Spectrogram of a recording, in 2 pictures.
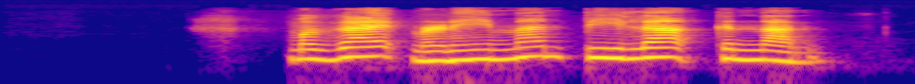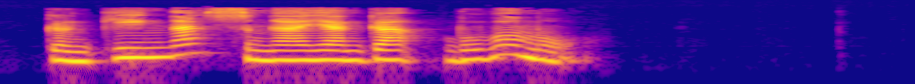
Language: Taroko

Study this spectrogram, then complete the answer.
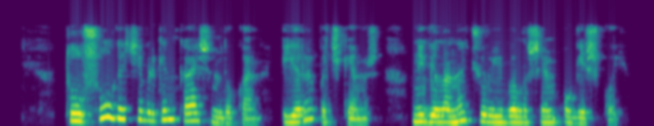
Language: Mari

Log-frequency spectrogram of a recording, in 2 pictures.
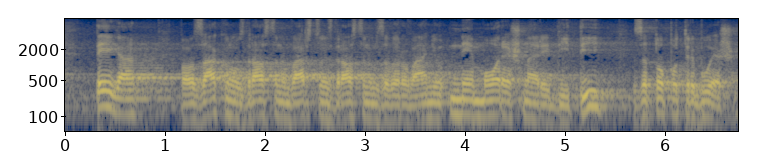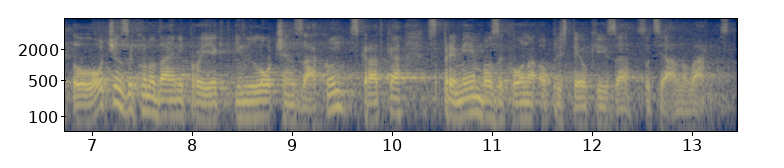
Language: Slovenian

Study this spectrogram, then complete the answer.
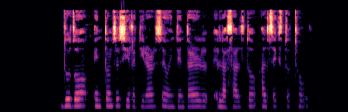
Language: Spanish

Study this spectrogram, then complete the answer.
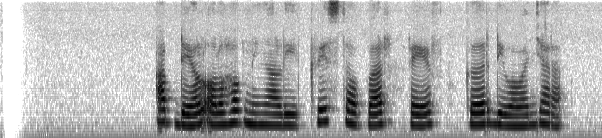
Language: Sundanese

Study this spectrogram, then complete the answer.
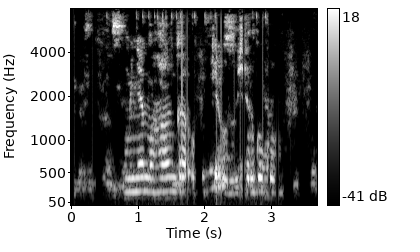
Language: Kinyarwanda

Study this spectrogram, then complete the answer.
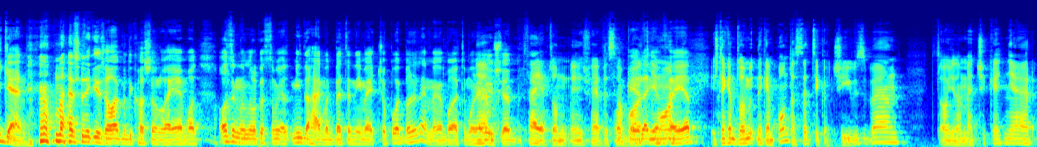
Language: Hungarian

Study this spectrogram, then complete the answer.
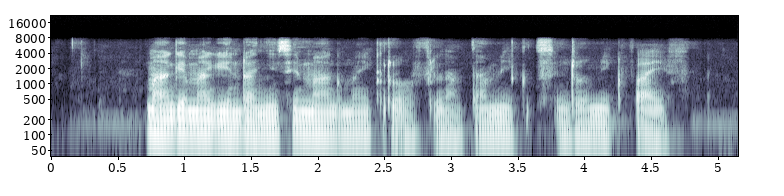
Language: Luo (Kenya and Tanzania)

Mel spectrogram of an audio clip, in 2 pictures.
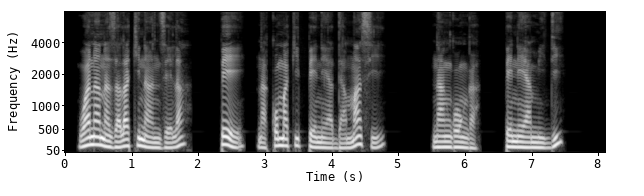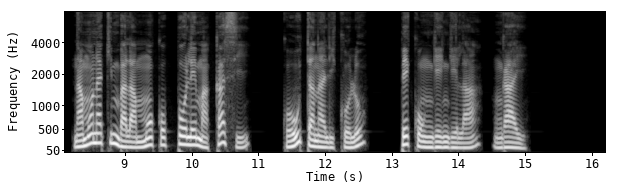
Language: Lingala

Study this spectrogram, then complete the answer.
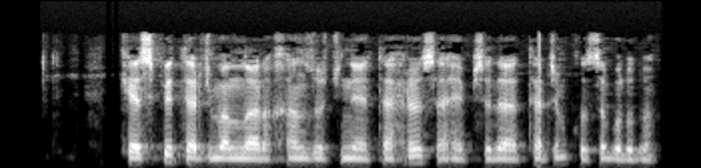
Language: Uyghur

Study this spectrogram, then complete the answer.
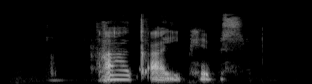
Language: Georgian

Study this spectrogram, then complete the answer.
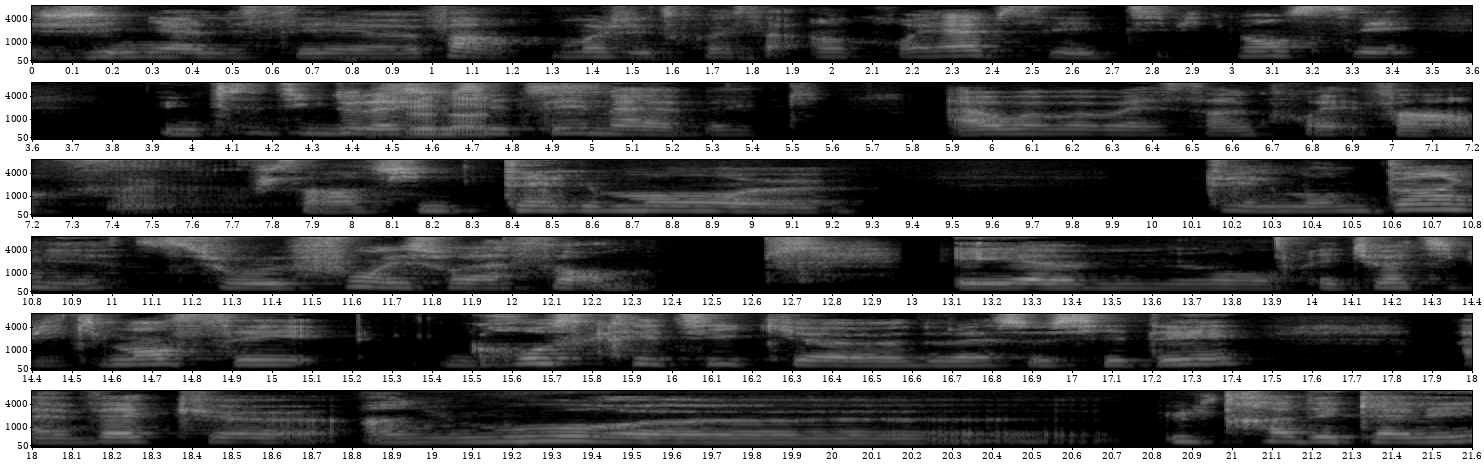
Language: French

